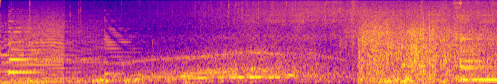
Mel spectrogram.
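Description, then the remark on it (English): Deep rolling thunder rumbles beneath a steady wash of rain, with a low tonal drone running throughout. The hiss of the downpour swells louder in the last second or so. “Well, I see you've brought the rain with you.”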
